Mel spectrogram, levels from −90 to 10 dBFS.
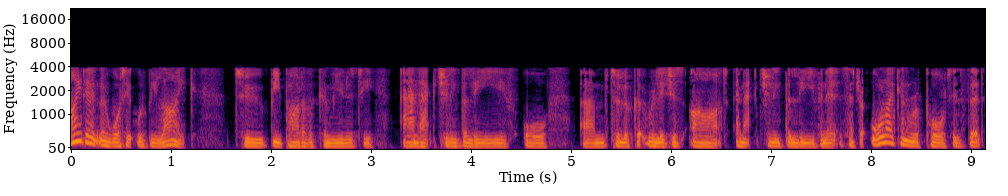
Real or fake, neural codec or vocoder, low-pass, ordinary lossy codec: real; none; 7.2 kHz; AAC, 16 kbps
